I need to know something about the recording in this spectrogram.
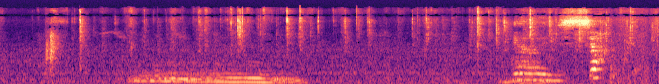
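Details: Elderly dog Wanta, receiving senior care during a morning routine and vocal whenever awake, gives a low drawn-out moaning groan lasting about two seconds, then a shorter rising moan; quiet indoor background.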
